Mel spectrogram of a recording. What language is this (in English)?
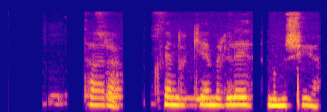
Icelandic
